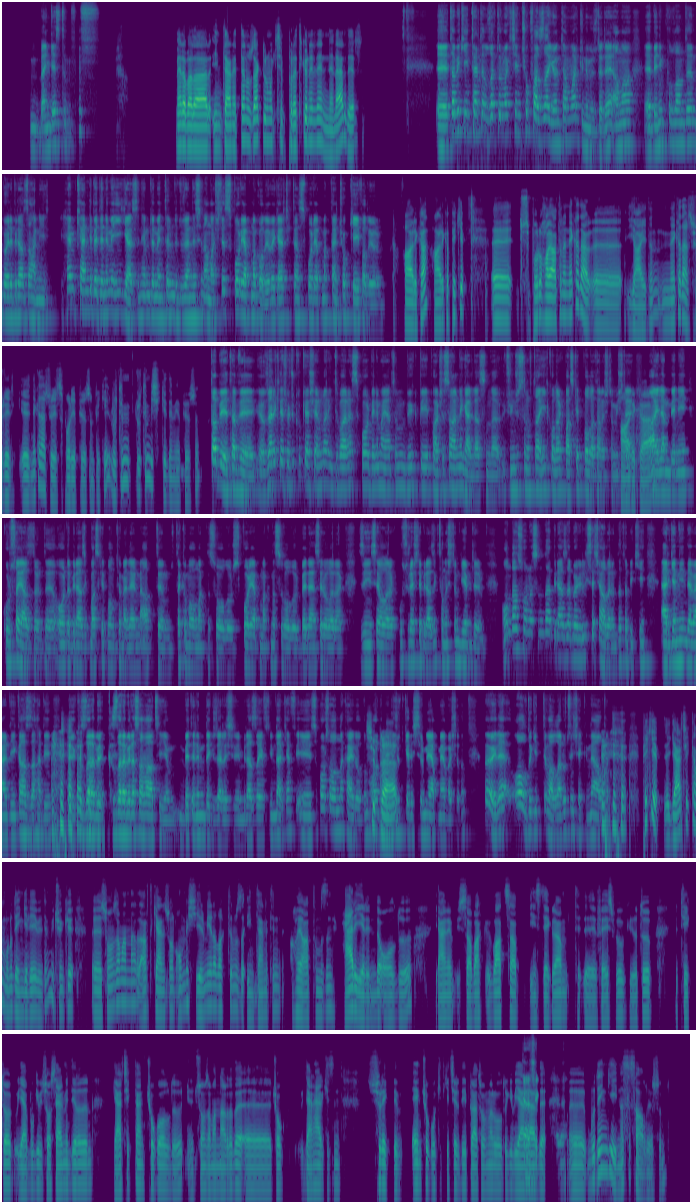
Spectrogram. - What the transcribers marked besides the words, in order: in English: "guest'im"; chuckle; other background noise; tapping; chuckle; chuckle; unintelligible speech
- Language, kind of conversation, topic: Turkish, podcast, İnternetten uzak durmak için hangi pratik önerilerin var?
